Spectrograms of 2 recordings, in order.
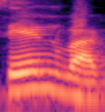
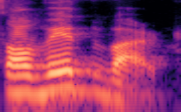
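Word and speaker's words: Svedberg: বিজ্ঞানীর নাম তার নাম হচ্ছে এস ভি ইডি সেন্টবার্গ না সভেদবার্গ তো আসলে এর নাম হচ্ছে ভেদবার্গ কি নাম ভেদবার্গ উচ্চারণ কি ভেদবার্গ তো ভেদবার্গ ইউনিট ইউনিটের টি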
